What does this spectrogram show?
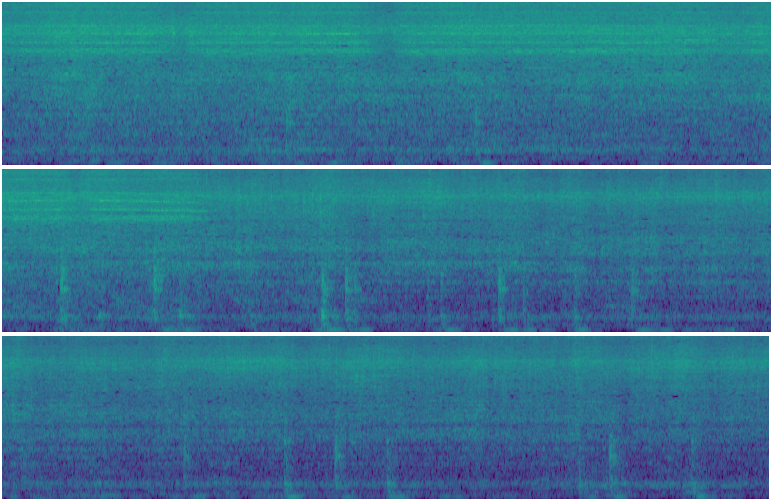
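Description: Boiled kidney beans sizzling in hot oily masala in a non-stick kadhai while a spatula stirs them in, with scattered scrapes and taps of the spatula against the pan. The sizzle is strongest in the first half and eases off after that.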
